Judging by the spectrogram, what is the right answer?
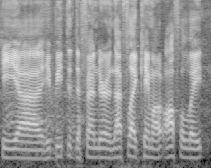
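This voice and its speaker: A man with a level, mid-range voice, pushed and bright, talks briskly over a slight hiss or hum. He's doing live color commentary from an outdoor stadium's press booth, chatty, opinionated and packed with filler words.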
